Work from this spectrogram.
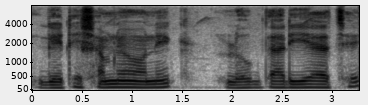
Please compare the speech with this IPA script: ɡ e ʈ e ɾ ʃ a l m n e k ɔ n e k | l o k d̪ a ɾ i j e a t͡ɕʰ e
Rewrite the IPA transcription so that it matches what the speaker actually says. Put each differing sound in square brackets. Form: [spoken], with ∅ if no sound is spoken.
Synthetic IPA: ɡ e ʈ e ɾ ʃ a [∅] m n e [∅] ɔ n e k | l o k d̪ a ɾ i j e a t͡ɕʰ e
